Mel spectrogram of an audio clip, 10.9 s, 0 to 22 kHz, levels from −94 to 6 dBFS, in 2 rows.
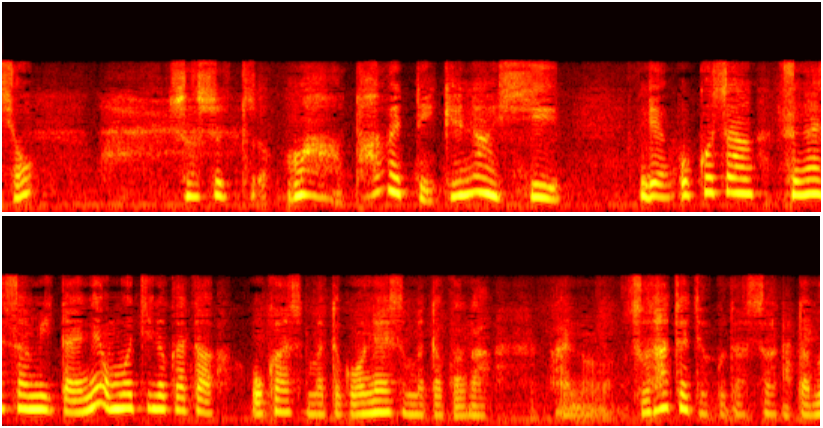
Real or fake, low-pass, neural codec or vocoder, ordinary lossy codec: real; none; none; none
